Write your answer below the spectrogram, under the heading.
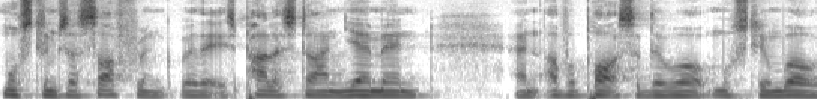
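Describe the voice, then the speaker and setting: A man with a London accent speaks at a very fast pace on a very clean recording with a silent background. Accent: British urban, London. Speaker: podcast co-host. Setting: sharing a mic in studio.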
